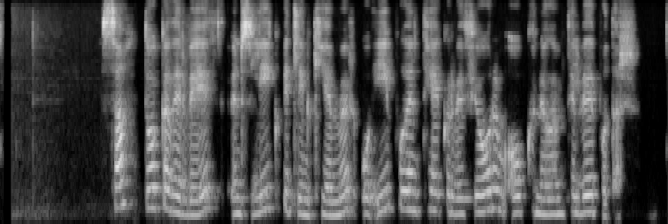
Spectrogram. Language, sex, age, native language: Icelandic, female, 40-49, Icelandic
